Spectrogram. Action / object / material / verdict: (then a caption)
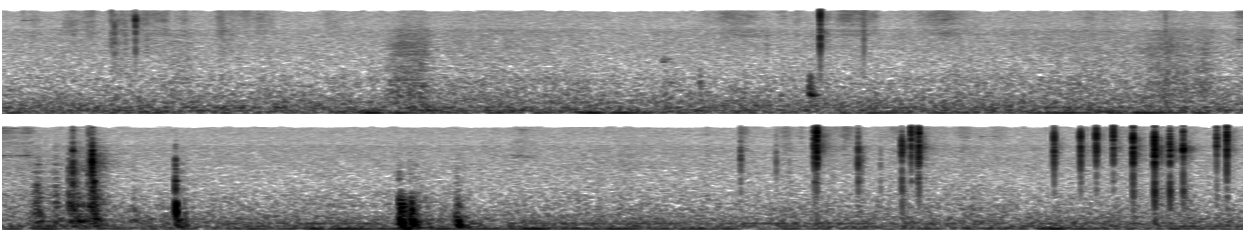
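tap / plastic lip gloss tube / plastic / none. Long acrylic nails tap and scratch along a slim, hollow, matte dark-red plastic lip gloss tube with a clear base, which appears to be filled with product. Sparse, dry clicks and taps with bright, crisp edges stand out over a quiet background, with a few louder knocks in the middle. A quick flurry of light taps comes at the end.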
